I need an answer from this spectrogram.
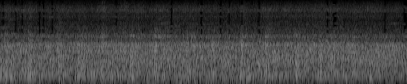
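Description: Train running along the tracks: a steady rolling rumble of wheels on rails with a faint clickety-clack.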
